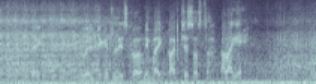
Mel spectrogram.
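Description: A man talks loudly outdoors.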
